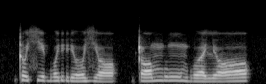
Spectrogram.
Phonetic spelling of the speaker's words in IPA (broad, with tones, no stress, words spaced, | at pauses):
ʈo˥sʲe˥˩bo˥ rʲoː˩˥zʲɔ˩ | ʈɔ˩˥mu˧ŋmbo˩ɐ̯lʲɔː˩˥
